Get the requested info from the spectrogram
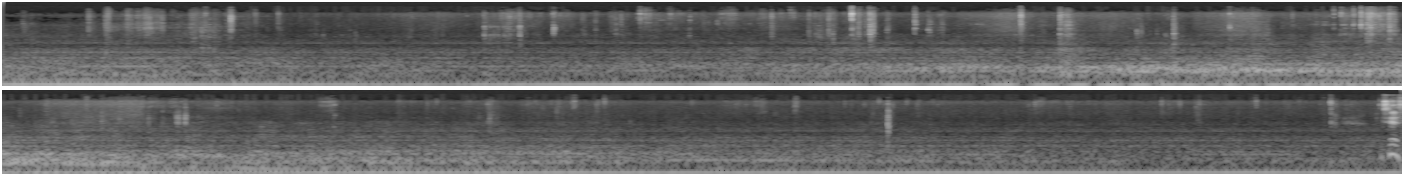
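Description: Steady low rumble inside a car cabin, with scattered clicks and rustles of items being handled, busiest in the first half.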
